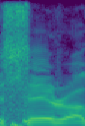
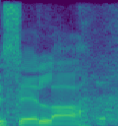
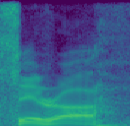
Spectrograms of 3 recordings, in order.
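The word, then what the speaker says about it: Sera: So usually the Chinese friends are not able to pronounce their ra correctly. So when they are told, when they say se ra gompa, they say se la instead of se ra.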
